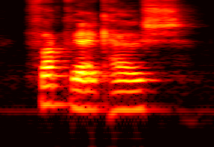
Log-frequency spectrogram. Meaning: a timber-frame house, a half-timbered house
- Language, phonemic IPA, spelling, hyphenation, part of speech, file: Dutch, /ˈvɑk.ʋɛrkˌɦœy̯s/, vakwerkhuis, vak‧werk‧huis, noun, Nl-vakwerkhuis.ogg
